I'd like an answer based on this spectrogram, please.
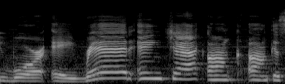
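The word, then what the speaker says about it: ankh: Unk is spelled A-N-K-H. That's why I always say ink, but it's pronounced unk.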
